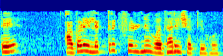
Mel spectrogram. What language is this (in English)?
Gujarati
